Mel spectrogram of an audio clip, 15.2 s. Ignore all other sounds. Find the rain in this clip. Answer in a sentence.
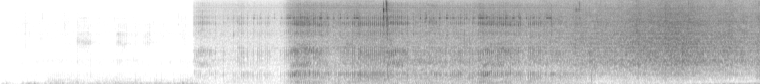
The rain can be heard from 6.8 to 15.1 s.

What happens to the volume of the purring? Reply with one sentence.
The loudness of the purring goes up, then down.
